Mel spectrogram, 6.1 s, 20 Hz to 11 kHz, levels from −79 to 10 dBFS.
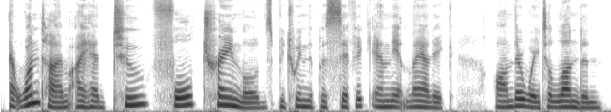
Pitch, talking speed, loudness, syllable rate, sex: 185 Hz, 185 wpm, -17 LUFS, 5.0 syllables/s, female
